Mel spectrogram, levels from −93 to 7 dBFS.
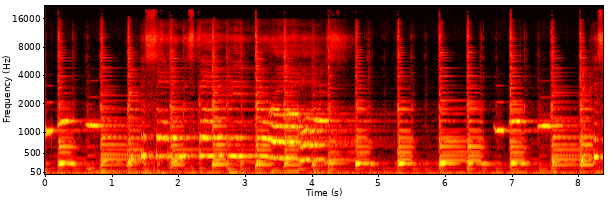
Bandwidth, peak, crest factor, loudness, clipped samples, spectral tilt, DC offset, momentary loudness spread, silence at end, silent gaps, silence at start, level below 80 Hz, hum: over 20 kHz; -10 dBFS; 16 dB; -25 LUFS; under 0.1%; -4 dB/octave; under 0.1%; 9 LU; 0 s; none; 0 s; -44 dBFS; none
